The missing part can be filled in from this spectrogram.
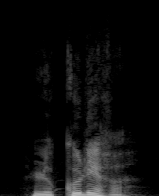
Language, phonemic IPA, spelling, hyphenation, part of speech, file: French, /kɔ.le.ʁa/, choléra, cho‧lé‧ra, noun, Fr-choléra.ogg
- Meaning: cholera (infectious disease)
